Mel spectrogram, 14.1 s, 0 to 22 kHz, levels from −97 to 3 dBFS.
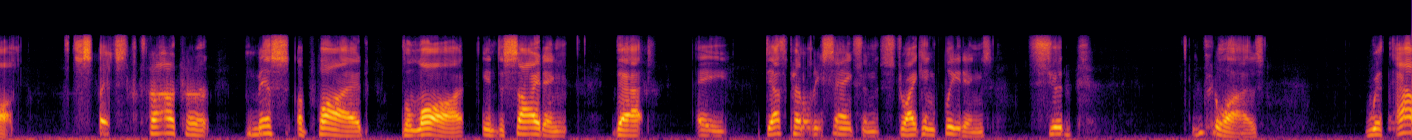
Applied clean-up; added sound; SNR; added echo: neural diffusion model UNIVERSE++.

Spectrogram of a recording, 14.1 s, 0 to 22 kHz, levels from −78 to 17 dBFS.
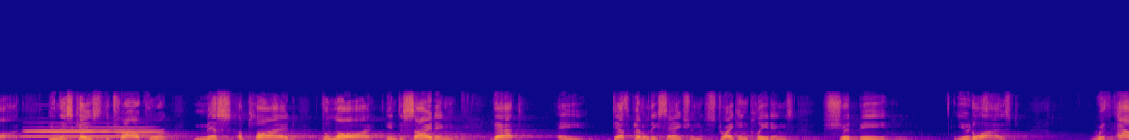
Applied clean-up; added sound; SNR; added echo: none; Wind instrument, woodwind instrument; 3 dB; none.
